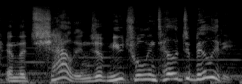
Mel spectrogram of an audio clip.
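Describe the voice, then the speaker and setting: An actress voicing a pompous, gushing theater critic in video game dialogue. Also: female voice, mid-range voice, very animated, quick pace, big-room sound, faint music behind, close to an everyday voice.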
